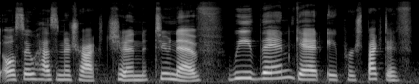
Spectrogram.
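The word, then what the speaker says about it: Niamh: But how she even says it is like never without the so it's like nv according to how it traditionally would be pronounced.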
